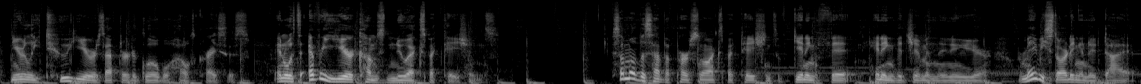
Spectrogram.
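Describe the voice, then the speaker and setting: A young man with a very low, deep voice narrates a scripted economics explainer as the channel's host. He is from Pittsburgh, Pennsylvania, and talks with energy and a dry, mildly sarcastic edge. Soft music plays quietly underneath. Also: sing-song, fairly quick.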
